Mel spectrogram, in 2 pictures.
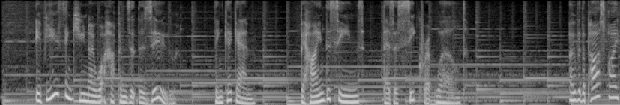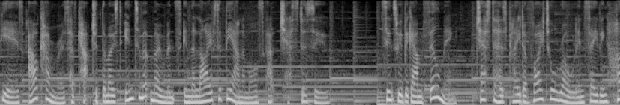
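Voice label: Documentary Reel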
